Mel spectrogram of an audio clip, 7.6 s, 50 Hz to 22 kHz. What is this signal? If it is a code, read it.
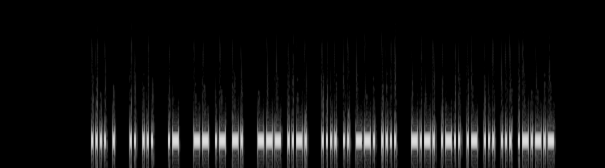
Morse code, heard as a keyed tone, about 46 wpm, 700 Hz. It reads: HE IS A MAN OF HIGH CLASS.
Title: Sentences from Top 1000 Words - Review Part 2 - 45wpm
